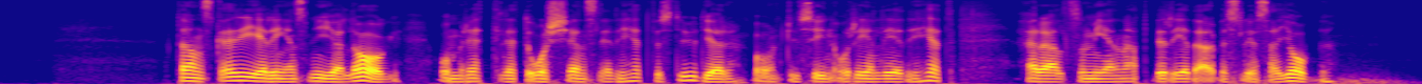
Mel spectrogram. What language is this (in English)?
Swedish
